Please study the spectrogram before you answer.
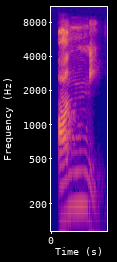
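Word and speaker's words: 언니: Upa Upa Nah kalau yang kakak perempuan itu bacanya Oni lihat mulut sem o-nya dia lebih besar mulutnya on ni Oni oke bisa dipahami ya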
